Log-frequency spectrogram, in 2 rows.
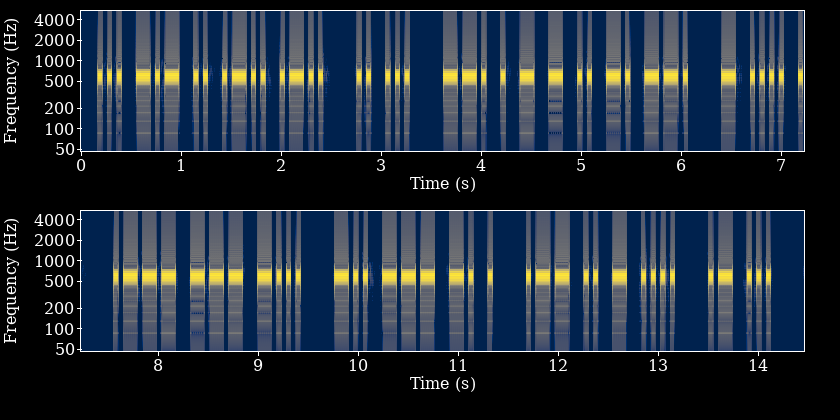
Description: Morse code, heard as a keyed tone, about 25 wpm, 600 Hz. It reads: SKILL IS GETTING THE JOB DONE WITH AS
